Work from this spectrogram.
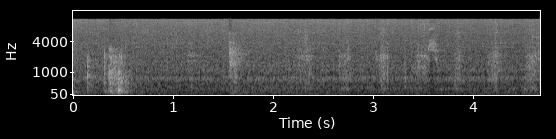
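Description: Carne asada and onion sizzling in a hot pan while being stirred, a close, continuous hissing fry broken by several sharp crackles and spatters, with no talking.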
